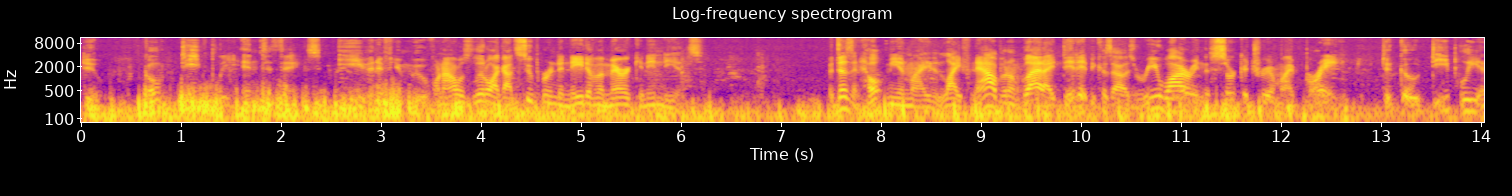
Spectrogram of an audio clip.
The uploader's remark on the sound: recorded a video for you out in the snow by the chickens and pigs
